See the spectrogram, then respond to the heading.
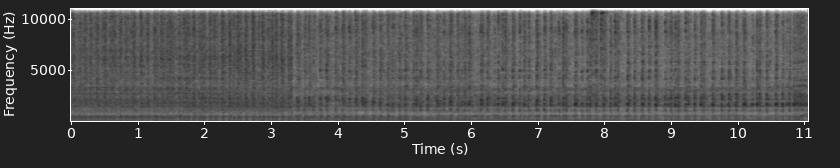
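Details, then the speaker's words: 1972 Ski-Doo Nordic 440 two-stroke snowmobile after a full engine rebuild, new plugs and carb adjustments, driven at steady speed: loud, ragged, uneven burble that never smooths out, starving for fuel from a partly blocked pump. "okay everybody it's actually a few days later the test drive didn't go too well like it was starving for fuel"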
